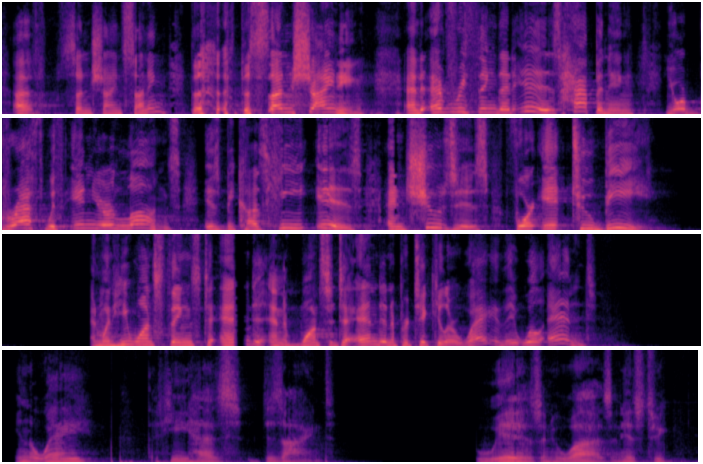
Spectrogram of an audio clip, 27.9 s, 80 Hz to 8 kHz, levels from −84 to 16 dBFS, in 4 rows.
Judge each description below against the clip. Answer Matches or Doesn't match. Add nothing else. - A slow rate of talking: Matches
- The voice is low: Doesn't match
